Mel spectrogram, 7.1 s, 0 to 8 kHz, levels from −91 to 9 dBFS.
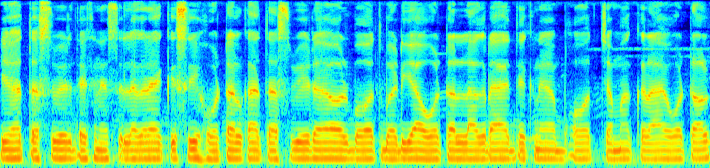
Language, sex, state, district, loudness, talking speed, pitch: Hindi, male, Bihar, West Champaran, -16 LUFS, 230 wpm, 110 Hz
